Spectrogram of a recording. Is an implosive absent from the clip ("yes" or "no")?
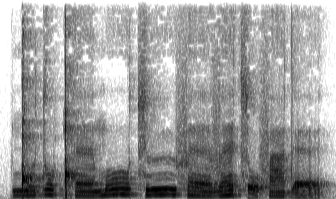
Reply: yes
